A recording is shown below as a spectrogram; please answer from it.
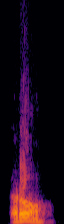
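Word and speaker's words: rho: name what the name ro ro is it Ro or ho which one is silent yeah for those who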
